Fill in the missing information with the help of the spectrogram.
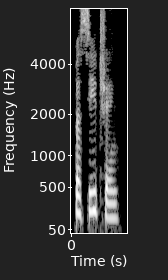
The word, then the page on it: beseeching: British English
